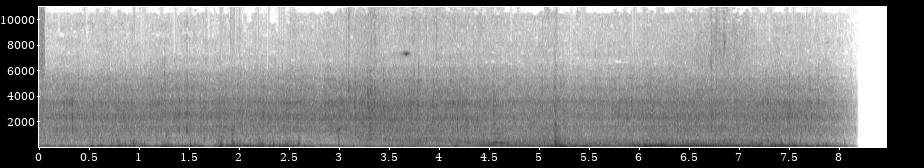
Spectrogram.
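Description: Nissan Frontier pickup driving slowly over a rough dirt track: a steady engine and tyre rumble mixed with wind buffeting the microphone.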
